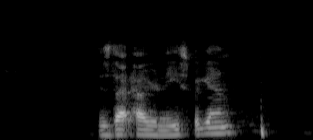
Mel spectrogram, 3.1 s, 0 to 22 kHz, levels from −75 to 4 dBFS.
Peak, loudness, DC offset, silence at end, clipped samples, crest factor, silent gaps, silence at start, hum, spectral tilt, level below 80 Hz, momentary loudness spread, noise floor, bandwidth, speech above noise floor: -12 dBFS; -30 LUFS; under 0.1%; 0.5 s; under 0.1%; 20 dB; none; 1 s; none; -5.5 dB/octave; -72 dBFS; 17 LU; -83 dBFS; 7.8 kHz; 54 dB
